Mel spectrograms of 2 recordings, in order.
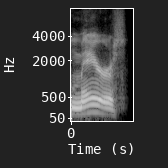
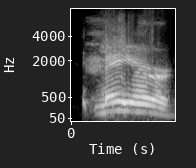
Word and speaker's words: Mayer: Mayor, there's no S.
